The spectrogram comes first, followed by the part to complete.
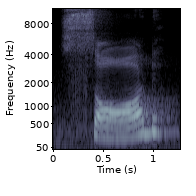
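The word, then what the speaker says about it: sword: सो see them सॉड सॉड में डब्ल्यू जो है यह साइलेंट है।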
